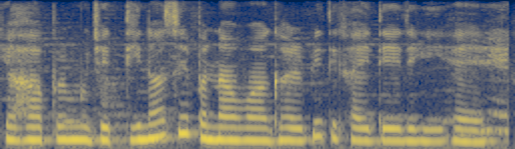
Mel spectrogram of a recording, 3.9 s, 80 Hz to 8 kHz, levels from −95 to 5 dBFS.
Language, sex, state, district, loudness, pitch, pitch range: Hindi, female, Arunachal Pradesh, Lower Dibang Valley, -13 LUFS, 205 Hz, 195-220 Hz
